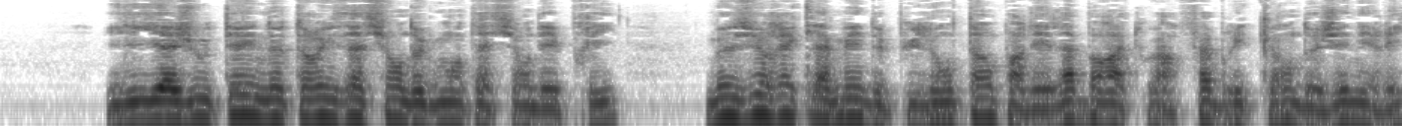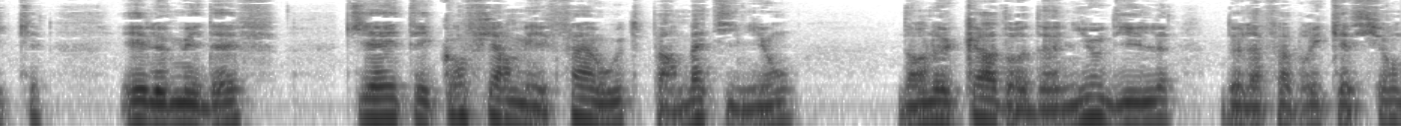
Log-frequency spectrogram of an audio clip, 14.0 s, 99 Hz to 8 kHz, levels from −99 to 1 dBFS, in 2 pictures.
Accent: French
